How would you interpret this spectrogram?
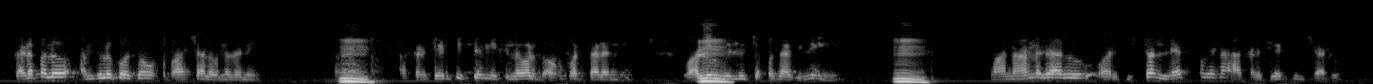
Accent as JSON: {"language": "Telugu", "town": "Komaraval", "region": "Andhra Pradesh", "country": "India", "tie": "born there", "said": "నేను మా ప్రకాశం జిల్లా ఇద్దలూరు తాలూకా కొమరవల్ అనేటువంటి విలేజ్ లో పుట్టాను బాబు గారు."}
